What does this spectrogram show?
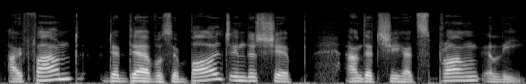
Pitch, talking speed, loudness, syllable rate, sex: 155 Hz, 195 wpm, -16 LUFS, 4.3 syllables/s, male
